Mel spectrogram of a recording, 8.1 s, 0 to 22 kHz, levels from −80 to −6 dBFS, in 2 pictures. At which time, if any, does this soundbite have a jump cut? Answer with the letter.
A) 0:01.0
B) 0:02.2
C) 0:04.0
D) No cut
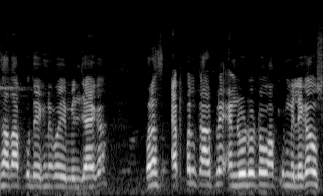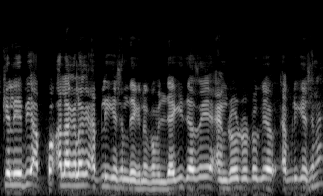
D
